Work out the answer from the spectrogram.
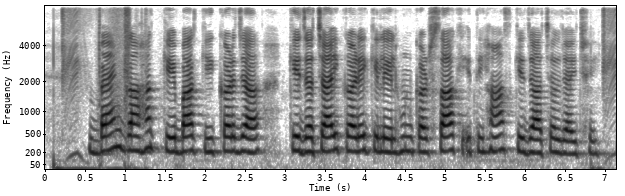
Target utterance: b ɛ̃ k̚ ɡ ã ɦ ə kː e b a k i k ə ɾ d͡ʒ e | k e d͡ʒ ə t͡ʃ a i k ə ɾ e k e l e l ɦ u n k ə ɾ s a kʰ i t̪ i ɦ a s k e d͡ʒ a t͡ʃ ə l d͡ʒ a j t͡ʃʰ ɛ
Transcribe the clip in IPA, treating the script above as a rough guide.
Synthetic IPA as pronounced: b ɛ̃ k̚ ɡ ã ɦ ə kː e b a k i k ə ɾ d͡ʒ a | k e d͡ʒ ə t͡ʃ a i k ə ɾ e k e l e l ɦ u n k ə ɾ s a kʰ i t̪ i ɦ a s k e d͡ʒ a t͡ʃ ə l d͡ʒ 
